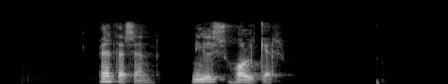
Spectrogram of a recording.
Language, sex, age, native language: Icelandic, male, 60-69, Icelandic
